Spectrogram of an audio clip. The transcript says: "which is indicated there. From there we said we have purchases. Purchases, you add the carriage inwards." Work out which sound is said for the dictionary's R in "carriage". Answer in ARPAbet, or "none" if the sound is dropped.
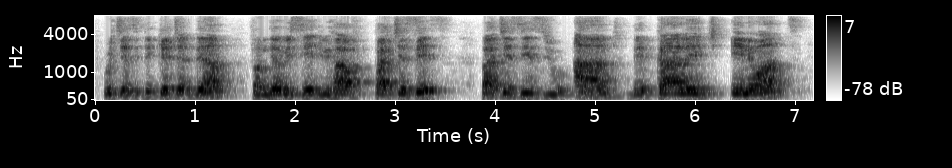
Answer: L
